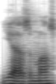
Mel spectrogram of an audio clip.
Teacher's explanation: Məsələn yazmaz sözünü götürsək iki hecalıdır. Amma vurğu ilk hecaya yox, sonuncu hecaya düşübdür.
